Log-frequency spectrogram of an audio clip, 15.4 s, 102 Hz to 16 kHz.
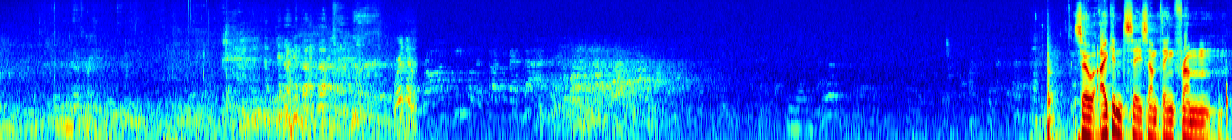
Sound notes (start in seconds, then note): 6.8 laughter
